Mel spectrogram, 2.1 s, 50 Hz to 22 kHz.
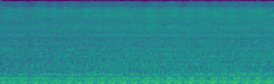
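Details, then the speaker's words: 1994 Alfa Romeo 33 Imola, 1.4L fuel-injected petrol (90 hp), 112,000 km, cold start after sitting. Idle is rough, shaky, lumpy and too high. Misfire from bad spark plug wires and a bad ignition coil. "so here we go can you hear it already the engine is kind of rough"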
